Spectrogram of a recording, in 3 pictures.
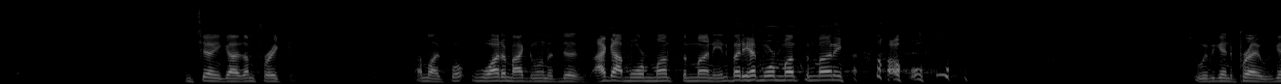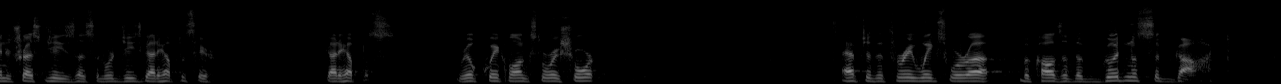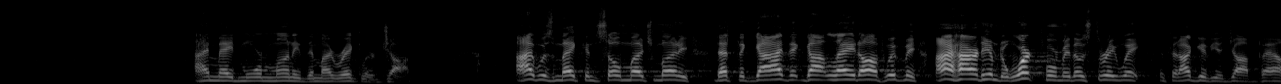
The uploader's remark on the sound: Recorded live during our Wednesday night service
